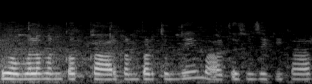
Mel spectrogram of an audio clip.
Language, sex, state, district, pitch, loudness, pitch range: Telugu, female, Telangana, Nalgonda, 245 Hz, -21 LUFS, 245-255 Hz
